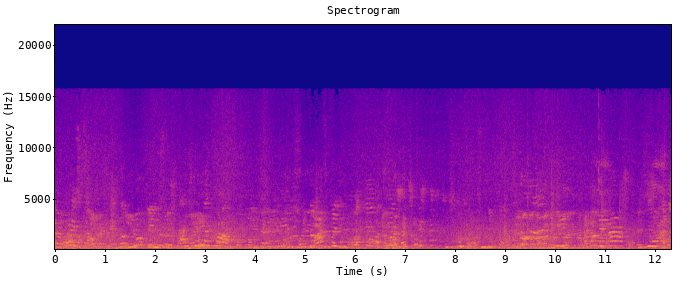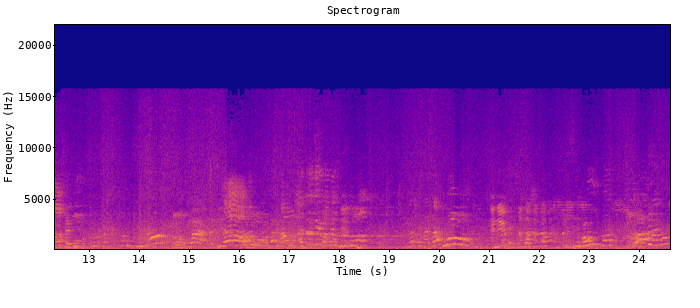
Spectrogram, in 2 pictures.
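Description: A crowd of young people chatters and laughs nearby in an echoing room.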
